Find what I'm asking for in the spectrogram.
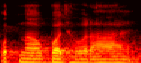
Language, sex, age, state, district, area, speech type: Hindi, male, 30-45, Bihar, Samastipur, urban, spontaneous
